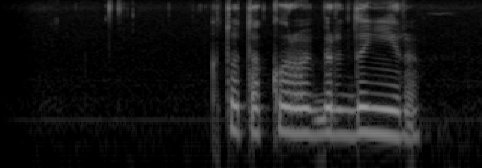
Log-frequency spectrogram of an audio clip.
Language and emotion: Russian, neutral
